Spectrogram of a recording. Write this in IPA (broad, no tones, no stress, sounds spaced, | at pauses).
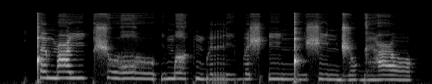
ǃ ɛ m ʕ iː k ʃ o̤ ʁ o̤ ʔ i̤ m ʁ ə̤ k m b ɪ r i̤ b ɛ ʃ ʔ i ŋ͡ǃ i̤ ʃ i n d͡ʒ o ɡ ɛ̤ ʕ ɔ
